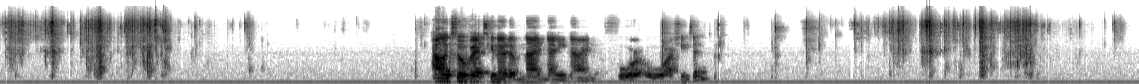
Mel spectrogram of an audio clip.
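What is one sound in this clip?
A plastic wrapper crinkles and rustles as hands tear it open.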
